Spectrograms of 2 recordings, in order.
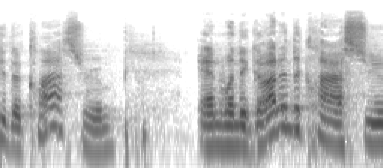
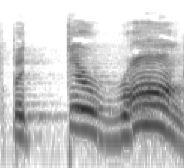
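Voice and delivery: defiant declaration; 5 semitones higher, 8 dB louder, much slower than usual. Retold or imitated. Missionary's quote, defiant declaration.

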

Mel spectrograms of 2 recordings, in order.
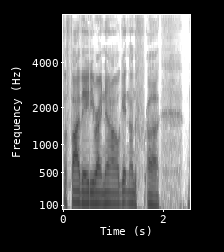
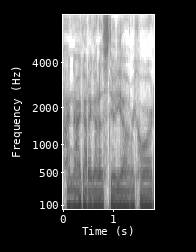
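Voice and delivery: burnt out mumble; 6 semitones lower, 7 dB quieter than usual. Retold or imitated. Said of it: "I'm just burnt out".

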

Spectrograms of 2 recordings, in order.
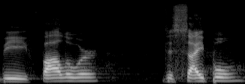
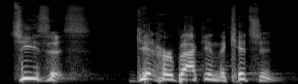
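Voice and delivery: mock complaint; 5 semitones higher than usual. Martha complains to Jesus.

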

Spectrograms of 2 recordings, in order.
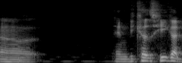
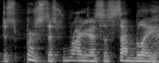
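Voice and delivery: laughing imitation; 4 semitones higher, 6 dB louder than usual. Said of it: "but he does that".

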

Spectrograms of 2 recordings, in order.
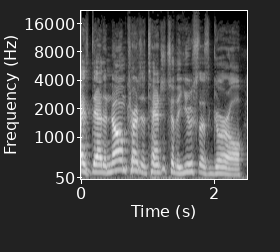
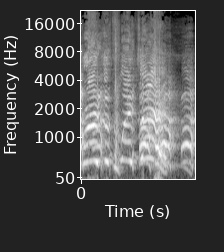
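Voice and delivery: high, loud and slow puzzled question; mock lost Chuck; 11 semitones higher, 8 dB louder, much slower than usual. Chuck asking for directions, high, loud, slow. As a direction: drag it out like you're hopelessly lost.

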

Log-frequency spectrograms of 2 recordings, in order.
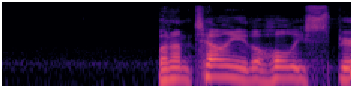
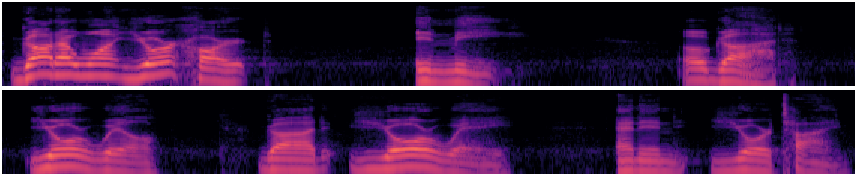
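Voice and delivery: quiet surrender prayer; 3 semitones lower, slower than usual. Acted. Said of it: "Say, "Father".

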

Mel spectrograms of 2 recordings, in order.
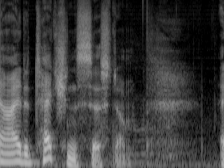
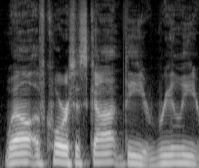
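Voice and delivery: ordinary talk

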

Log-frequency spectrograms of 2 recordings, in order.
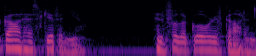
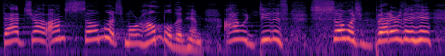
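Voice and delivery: raised, louder voice, protesting to God; frustrated complaint; 9 semitones higher, 8 dB louder than usual. Retold or imitated. Seminary student to God over another man's job, frustrated. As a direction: complain at higher pitch, with indignant force. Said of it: "I used to get so frustrated and say".

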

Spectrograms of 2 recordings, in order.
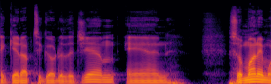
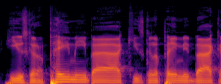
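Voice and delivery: ordinary talk, nothing marked

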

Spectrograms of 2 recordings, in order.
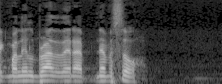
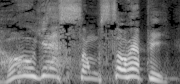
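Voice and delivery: high, gleeful burst of delight; overjoyed; 7 semitones higher, 4 dB louder, slower than usual. Retold or imitated. Told by Jesus they can go, overjoyed. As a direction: crow it with happy relief.

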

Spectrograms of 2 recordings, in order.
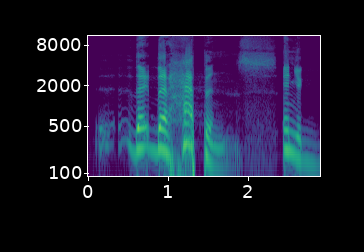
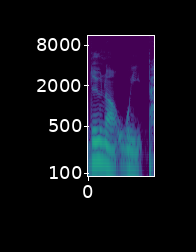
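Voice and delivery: soft command; 10 semitones lower, 15 dB quieter than usual. Acted. Jesus's words said softly.

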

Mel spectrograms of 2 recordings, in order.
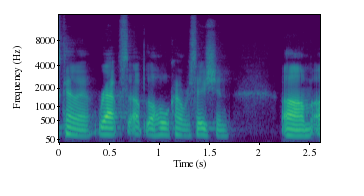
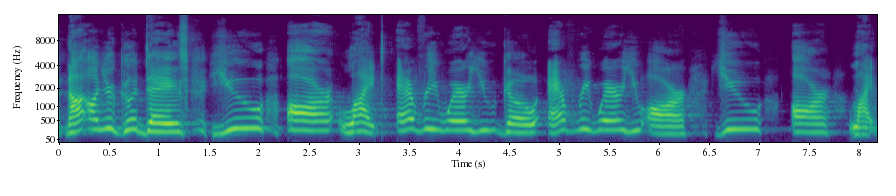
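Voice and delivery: raised, higher voice, hammering each "not"; emphatic preaching; 4 semitones higher, 6 dB louder than usual. Real, not acted. Preacher driving home the congregation's identity, forceful and emphatic. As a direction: build to a loud, drawn-out declaration.

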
